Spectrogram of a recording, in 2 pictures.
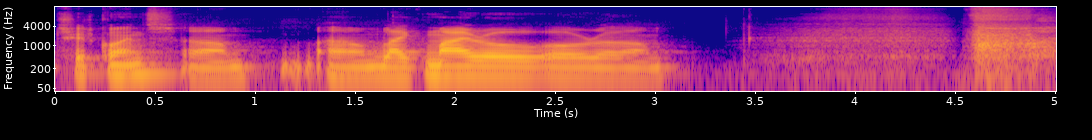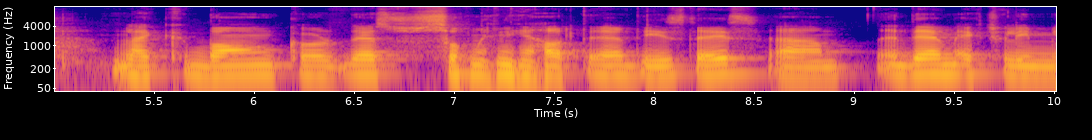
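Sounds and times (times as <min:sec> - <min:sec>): man breathing: 0:03.4 - 0:05.3
quick intake of breath: 0:03.5 - 0:05.2.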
